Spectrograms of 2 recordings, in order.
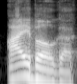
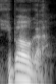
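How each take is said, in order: First: The word begins with an 'eye' sound. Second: The word begins with an 'ee' sound. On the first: The speaker calls it wrong. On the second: The speaker calls it right.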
